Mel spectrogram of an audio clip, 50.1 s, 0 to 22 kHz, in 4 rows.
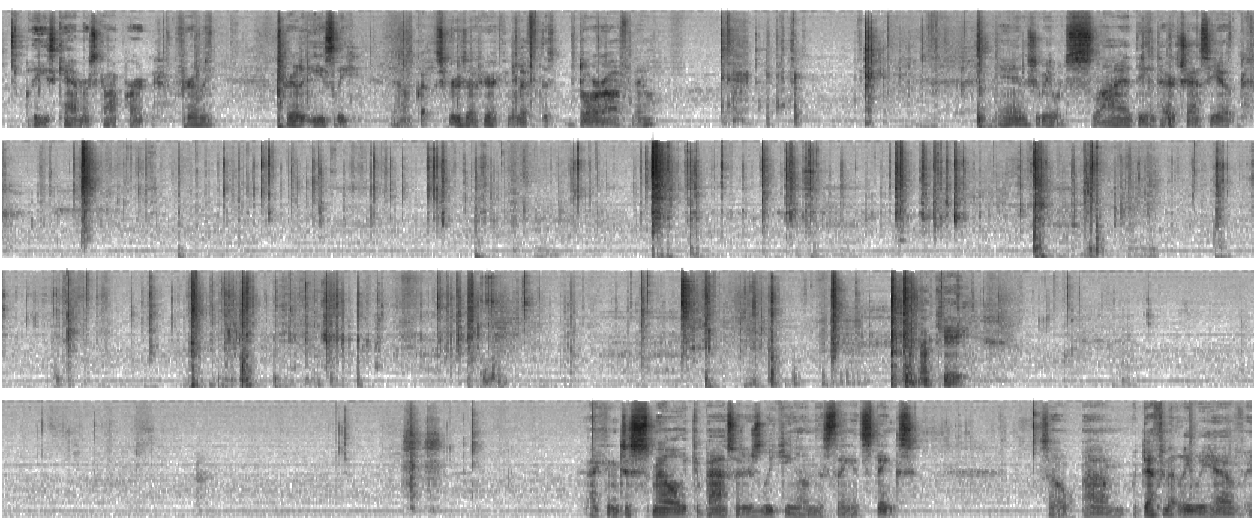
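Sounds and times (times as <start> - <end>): plastic parts snapping: 13.2 - 34.3.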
